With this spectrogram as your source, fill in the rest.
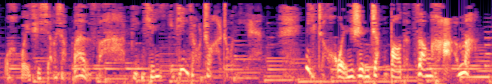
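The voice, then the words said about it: Quiet muttering voice. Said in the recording (Chinese): “一边小声的嘀咕”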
